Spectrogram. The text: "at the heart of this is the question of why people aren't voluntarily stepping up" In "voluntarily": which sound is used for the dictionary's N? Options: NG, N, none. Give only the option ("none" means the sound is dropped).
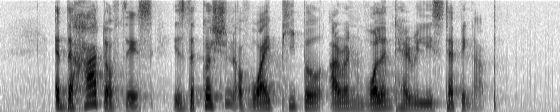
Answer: N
